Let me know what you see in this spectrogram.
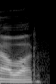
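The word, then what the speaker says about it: hour: তারপরে অ্যান আওয়ার, উচ্চারণটা তোমার কি এ আওয়ার হয় না, এন আওয়ার হয়, অর্থাৎ আমরা এখানে এন লিখে দেব।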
